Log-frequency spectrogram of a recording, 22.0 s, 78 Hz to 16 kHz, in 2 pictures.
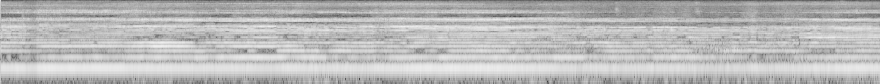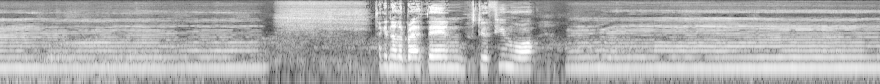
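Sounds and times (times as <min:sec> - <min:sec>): woman humming: 0:00.0 - 0:15.0, 0:18.1 - 0:22.0.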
